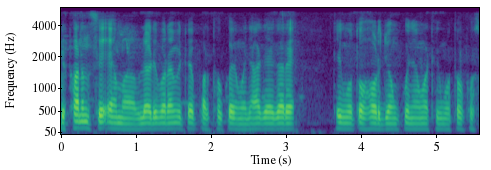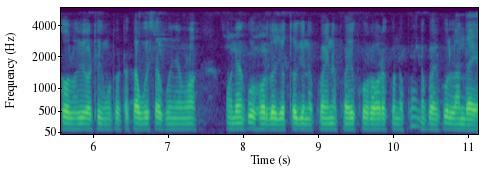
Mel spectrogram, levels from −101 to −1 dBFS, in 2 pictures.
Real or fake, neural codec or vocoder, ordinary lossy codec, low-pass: real; none; none; 5.4 kHz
